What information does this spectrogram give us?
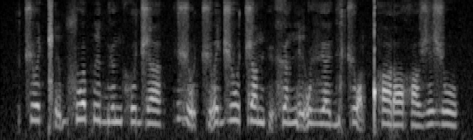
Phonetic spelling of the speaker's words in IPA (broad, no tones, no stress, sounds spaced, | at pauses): t͡ʃ u ɪ̯ ǁ ḭ b sʷ ɜ p i bʲ u n h u d͡ʒ ɜ | ʒ ṵ t͡ʃ ṵ ɪ̯ d͡ʒ u t͡ʃ ɒ n pʲ ṵ xʲ ɔ n ḭ w vʲ ɜ ɪ̯ ɡʲ u t͡ʃ w ɔ̰ ǃʰ ɒ ɾ ɔ x ɒ ʊ̯ ʒ i ʒ u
